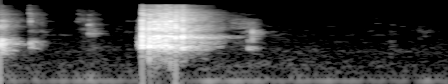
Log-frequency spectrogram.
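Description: A tape measure's blade pulled out once: a short rasping rattle a little under a second in, after a couple of faint clicks.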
